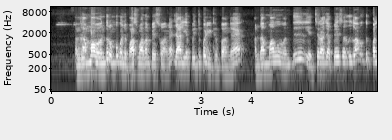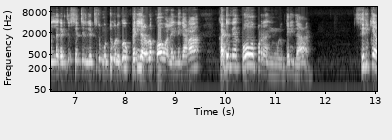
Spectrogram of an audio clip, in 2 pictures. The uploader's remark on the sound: Recording of Twitter Spaces Session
